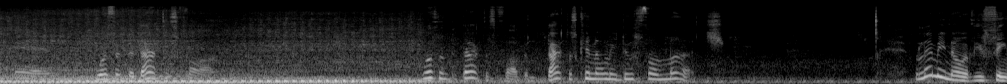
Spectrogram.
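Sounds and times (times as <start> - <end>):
engine low pulsing hum: 0.0 - 8.8.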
